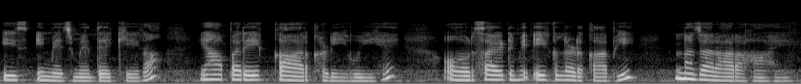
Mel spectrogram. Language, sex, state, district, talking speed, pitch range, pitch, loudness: Hindi, female, Rajasthan, Jaipur, 155 wpm, 170-215 Hz, 195 Hz, -20 LUFS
